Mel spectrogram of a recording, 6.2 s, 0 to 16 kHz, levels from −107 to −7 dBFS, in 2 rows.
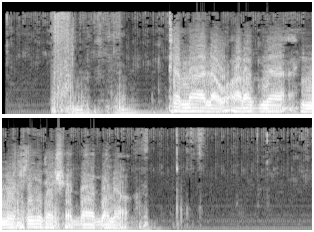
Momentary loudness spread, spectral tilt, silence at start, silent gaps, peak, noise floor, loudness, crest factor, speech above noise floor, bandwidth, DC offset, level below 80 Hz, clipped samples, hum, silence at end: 21 LU; -6 dB/octave; 0.5 s; none; 0 dBFS; -44 dBFS; -10 LUFS; 12 dB; 36 dB; 11.5 kHz; under 0.1%; -26 dBFS; under 0.1%; 50 Hz at -30 dBFS; 1.1 s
